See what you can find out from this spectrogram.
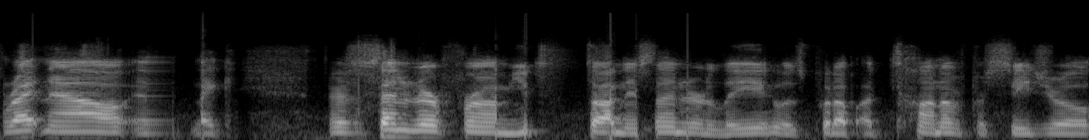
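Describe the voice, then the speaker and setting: With an American accent and an unremarkable speaking voice, a man talks at a moderate pace and medium pitch with fairly even intonation. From Montana. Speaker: conservation group leader. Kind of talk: podcast interview.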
